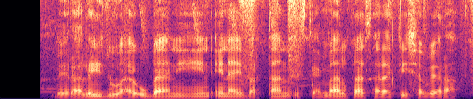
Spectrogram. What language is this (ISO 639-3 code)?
som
